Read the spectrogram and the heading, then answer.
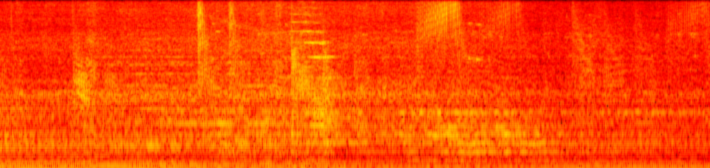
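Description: A car speeds away during a chase, its engine roaring loud and continuous with a hissing rush throughout.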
